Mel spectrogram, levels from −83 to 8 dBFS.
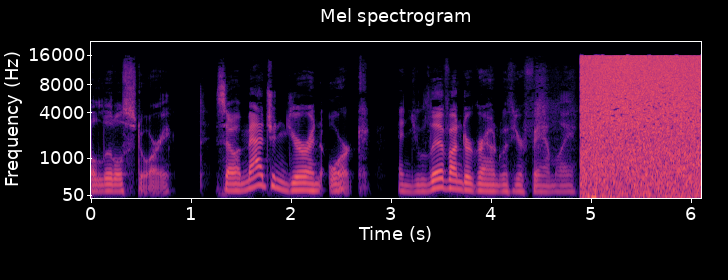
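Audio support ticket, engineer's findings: Samples built from the wrong bytes, 4.89 s to end of clip. Speech abruptly replaced by loud, harsh noise, close to white on the louder passages. Probable component: PCM reader or format converter misassembling sample bytes (offset by one byte, swapped order or wrong alignment), so fast-changing low bits land in the high-order position. Unlike a hiss or noise-floor fault, it cuts in at a hard boundary.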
